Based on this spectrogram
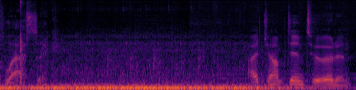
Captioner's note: engine roaring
